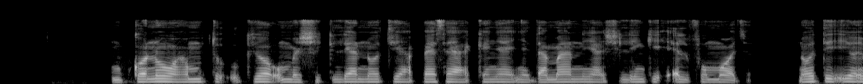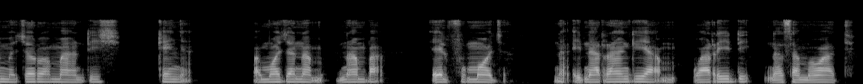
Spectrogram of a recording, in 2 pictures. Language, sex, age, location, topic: Swahili, male, 18-24, Mombasa, finance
